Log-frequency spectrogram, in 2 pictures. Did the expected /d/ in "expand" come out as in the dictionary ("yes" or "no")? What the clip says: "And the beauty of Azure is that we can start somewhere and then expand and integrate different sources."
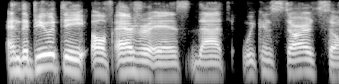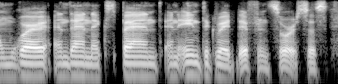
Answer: yes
